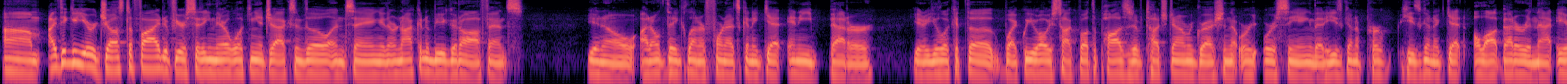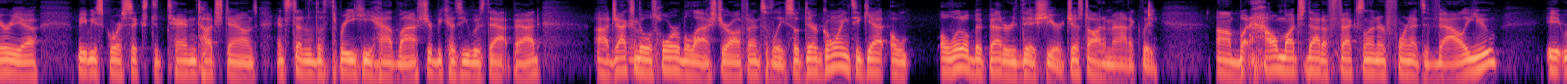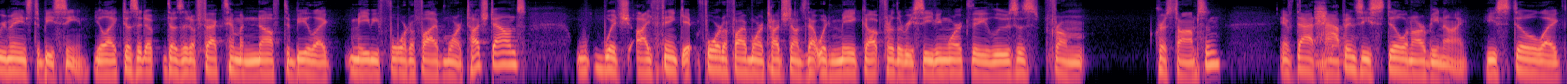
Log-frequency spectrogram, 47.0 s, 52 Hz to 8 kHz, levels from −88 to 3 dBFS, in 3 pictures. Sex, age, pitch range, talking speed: male, 20-39, 100-115 Hz, 225 wpm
